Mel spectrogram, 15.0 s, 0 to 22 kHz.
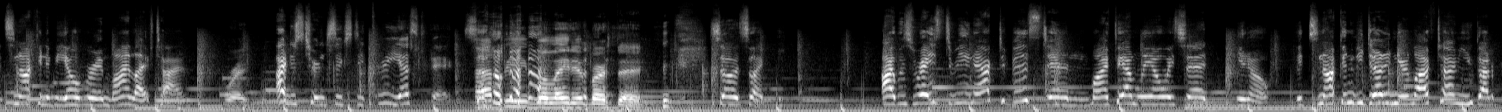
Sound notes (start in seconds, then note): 4.8 laughing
